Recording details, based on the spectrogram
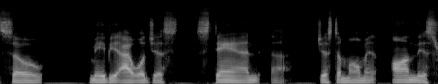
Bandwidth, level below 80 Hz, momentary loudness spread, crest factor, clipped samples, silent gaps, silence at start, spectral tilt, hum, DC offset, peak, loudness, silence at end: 14.5 kHz; -54 dBFS; 11 LU; 18 dB; under 0.1%; none; 0 s; -5 dB/octave; none; under 0.1%; -10 dBFS; -29 LUFS; 0 s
